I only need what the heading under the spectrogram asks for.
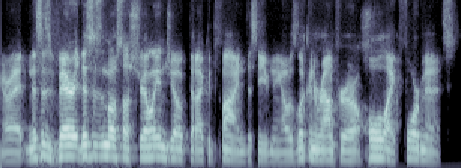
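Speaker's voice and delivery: usual speaking voice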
